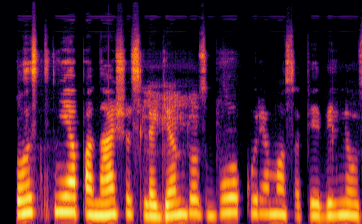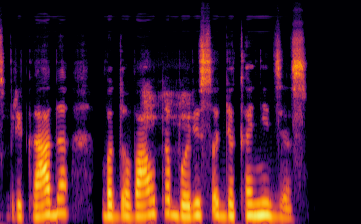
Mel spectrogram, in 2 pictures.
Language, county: Lithuanian, Klaipėda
